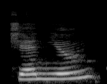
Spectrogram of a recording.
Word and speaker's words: Shen Yun: It's Shen Yun. Is that, am I pronouncing it correctly? Shen Yun.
